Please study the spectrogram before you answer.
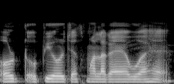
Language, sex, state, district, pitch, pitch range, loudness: Hindi, male, Jharkhand, Ranchi, 125 Hz, 120-130 Hz, -16 LUFS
